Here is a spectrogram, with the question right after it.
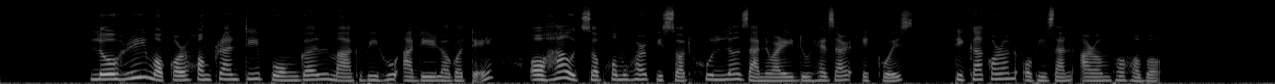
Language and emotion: Assamese, neutral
